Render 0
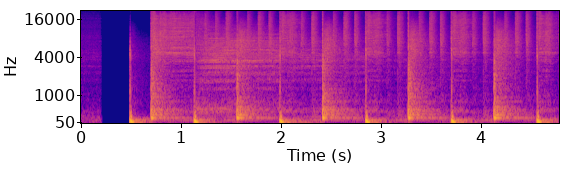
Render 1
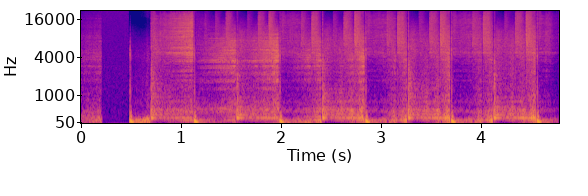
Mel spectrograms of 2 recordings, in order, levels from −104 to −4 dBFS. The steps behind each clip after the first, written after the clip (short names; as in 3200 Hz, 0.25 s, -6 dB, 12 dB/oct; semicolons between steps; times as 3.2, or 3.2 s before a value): backwards sustainer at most 47 dB/s; gain -6 dB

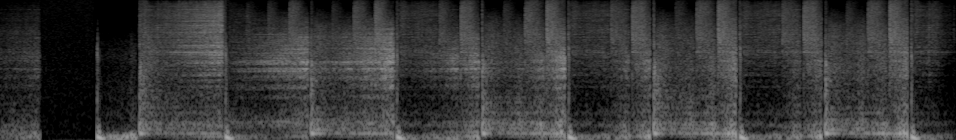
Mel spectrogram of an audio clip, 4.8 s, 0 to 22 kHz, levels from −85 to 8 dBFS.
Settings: dynamic EQ 2900 Hz, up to +7 dB, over -53 dBFS, Q 1.6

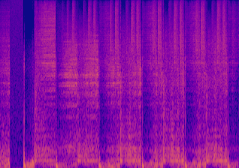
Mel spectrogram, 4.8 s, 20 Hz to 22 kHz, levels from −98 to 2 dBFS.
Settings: compressor, threshold -39 dBFS, peak gain reduction 13.5 dB; gain +1.5 dB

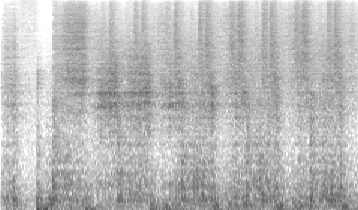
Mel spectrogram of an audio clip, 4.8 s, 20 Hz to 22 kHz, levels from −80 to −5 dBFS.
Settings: cycle switcher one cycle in 2, muted; two-slope reverb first 0.29 s, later 3.6 s, from -20 dB, DRR -9.5 dB; gain +2 dB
